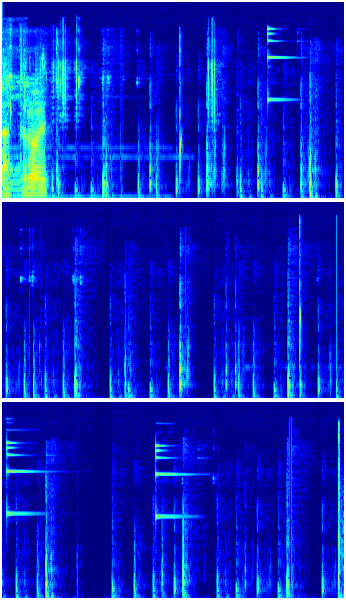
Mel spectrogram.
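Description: A pickaxe chips at stone with quick, repeated taps.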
